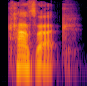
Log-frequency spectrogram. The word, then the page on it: kazakh: British English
